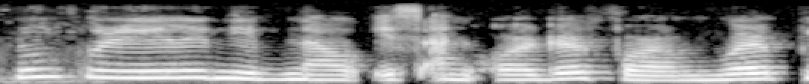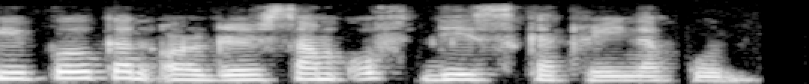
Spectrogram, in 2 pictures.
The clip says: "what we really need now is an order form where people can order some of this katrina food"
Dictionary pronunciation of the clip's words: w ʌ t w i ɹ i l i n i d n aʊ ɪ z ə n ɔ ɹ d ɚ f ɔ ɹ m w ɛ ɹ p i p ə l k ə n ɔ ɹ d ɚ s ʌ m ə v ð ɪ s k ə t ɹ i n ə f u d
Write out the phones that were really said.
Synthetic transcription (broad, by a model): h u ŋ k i ɹ i l i n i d n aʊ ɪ s ə n ɔ ɹ d ɚ f ɔ ɹ m w ɛ ɹ p i p ə l k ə n ɔ ɹ d ɚ s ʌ m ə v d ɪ s k ə t ɹ i n ə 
